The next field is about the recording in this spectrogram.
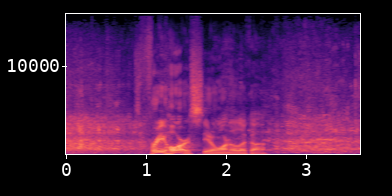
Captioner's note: laughter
